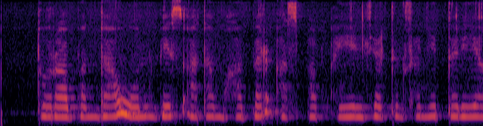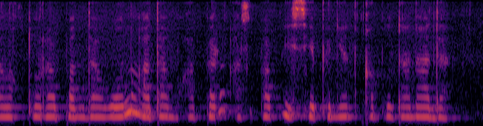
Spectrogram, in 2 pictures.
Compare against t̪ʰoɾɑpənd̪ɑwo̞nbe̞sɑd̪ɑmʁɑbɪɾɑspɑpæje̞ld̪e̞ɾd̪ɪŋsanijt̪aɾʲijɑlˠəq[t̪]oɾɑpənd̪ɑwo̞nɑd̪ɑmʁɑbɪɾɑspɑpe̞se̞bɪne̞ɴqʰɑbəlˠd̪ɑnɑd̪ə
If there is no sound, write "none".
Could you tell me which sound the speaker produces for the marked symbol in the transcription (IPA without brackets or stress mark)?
t̪ʰ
